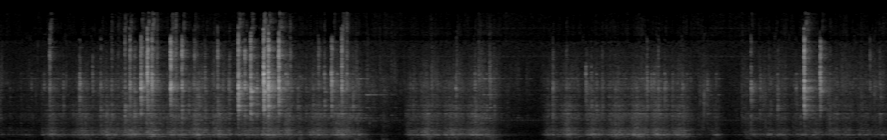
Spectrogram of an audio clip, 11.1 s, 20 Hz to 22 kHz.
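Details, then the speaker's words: Worn rear wheel bearing on a 2008 Chevrolet Malibu LS, hub turned by hand with the car lifted and nuts removed: gritty, rough crunching in slow bursts, definitely not good; bearing and hub assembly being replaced. "not sure if you can hear that crunching and everything in there but definitely not good"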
